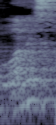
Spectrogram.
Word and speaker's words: honest: This is the picture of a hotel, and this is an honest man. You know, here H is not pronounced. Here H is silent.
